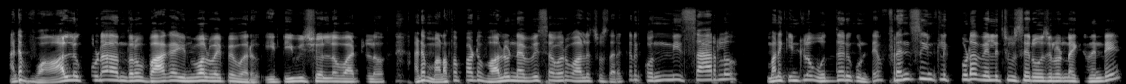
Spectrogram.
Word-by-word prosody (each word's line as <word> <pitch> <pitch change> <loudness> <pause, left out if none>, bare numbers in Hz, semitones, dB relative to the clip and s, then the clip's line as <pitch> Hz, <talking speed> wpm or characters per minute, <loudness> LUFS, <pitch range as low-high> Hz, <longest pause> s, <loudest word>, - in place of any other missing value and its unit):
అంటే, 205 - +2 0.2
వాళ్ళు 110 - +4
కూడా 200 +1 +2
అందులో 175 -1 +1 0.2
బాగా 165 +5 +6
ఇన్వాల్వయిపోయేవారు. 155 -8 +2 0.2
ఈ - - +1
టీవీ 145 +4 +2
షోల్లో 145 -2 +2
వాటిల్లో. 130 -2 -2 0.3
అంటే, 190 - +1
మనతో 130 +10 -1
పాటు 195 0 -1
వాళ్ళు 145 +7 +4
నవ్వేసేవారు, 180 +2 -1
వాళ్ళు 155 +1 0
చూస్తారు, 130 -3 -8
కానీ 210 0 -8
కొన్ని 210 +5 -3
సార్లు 215 +3 +1 0.4
మనకింట్లో 185 +4 0
ఒద్దనుకుంటే 160 - -3
ఫ్రెండ్స్ 230 +4 -1
ఇంటిలికి 225 -3 -5
కూడా 245 +2 +3
వెళ్లి 195 0 +2
చూసే 190 -1 0
రోజులున్నాయి 160 -2 +2
కదండీ? 145 +8 +1
170 Hz, 155 wpm, -22 LUFS, 150-195 Hz, 0.4 s, బాగా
